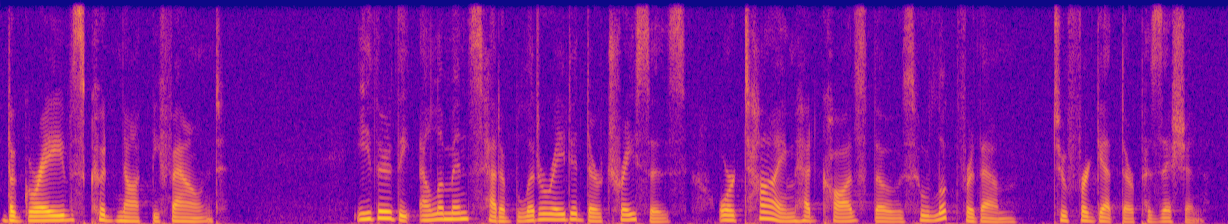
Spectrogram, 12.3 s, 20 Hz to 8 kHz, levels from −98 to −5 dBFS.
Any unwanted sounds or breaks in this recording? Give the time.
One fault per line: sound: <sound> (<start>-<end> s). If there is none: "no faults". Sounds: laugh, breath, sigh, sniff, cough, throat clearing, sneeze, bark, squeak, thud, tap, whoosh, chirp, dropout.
no faults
